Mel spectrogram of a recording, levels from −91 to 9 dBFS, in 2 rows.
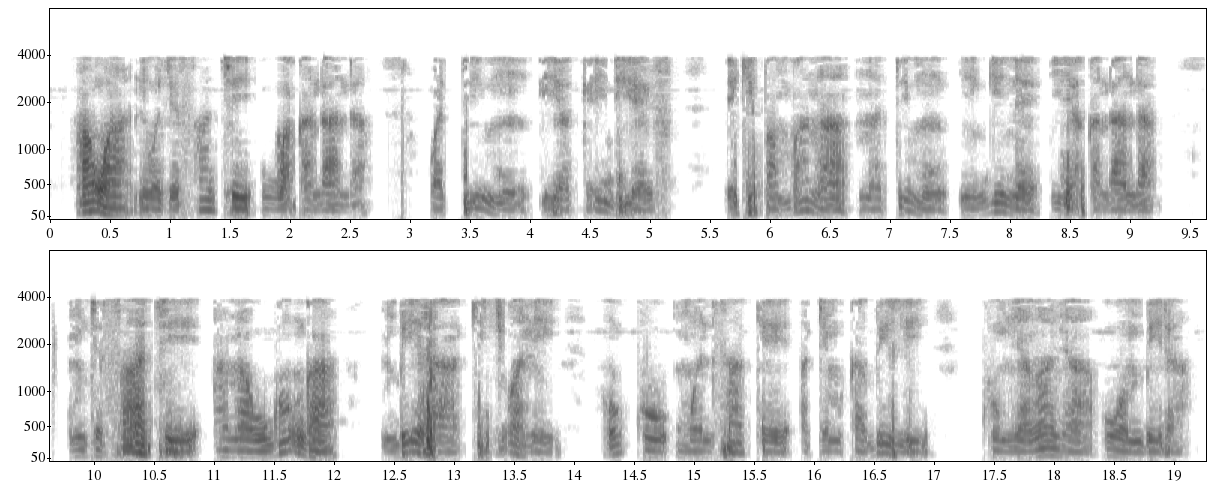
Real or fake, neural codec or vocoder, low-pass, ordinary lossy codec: real; none; 7.2 kHz; AAC, 16 kbps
